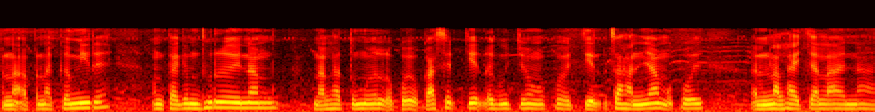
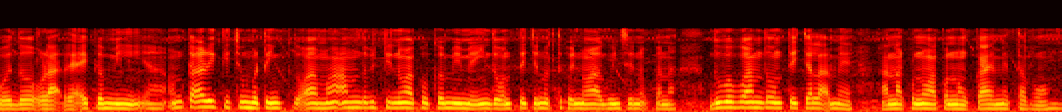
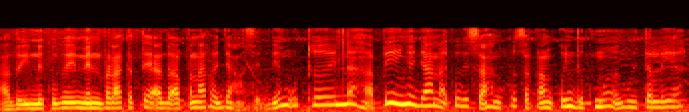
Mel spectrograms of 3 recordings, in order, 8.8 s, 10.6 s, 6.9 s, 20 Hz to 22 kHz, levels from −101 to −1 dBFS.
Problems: background conversations at intervals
